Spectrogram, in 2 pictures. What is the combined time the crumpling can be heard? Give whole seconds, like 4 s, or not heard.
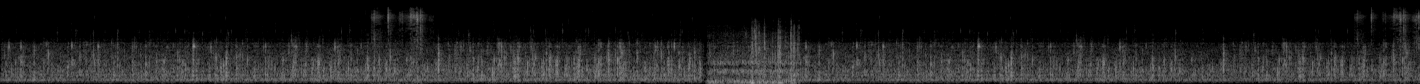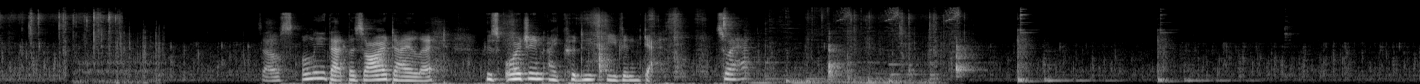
4 s.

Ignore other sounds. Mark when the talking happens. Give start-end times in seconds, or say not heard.
16.8-21.7.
